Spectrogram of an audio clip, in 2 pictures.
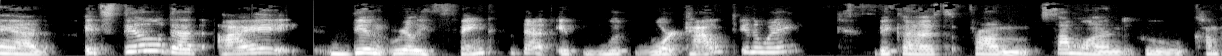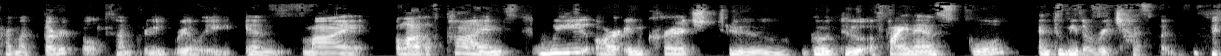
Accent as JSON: {"language": "English", "country": "Indonesia", "tie": "born or raised there", "second_language": "English", "said": "I grew up in Indonesia."}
